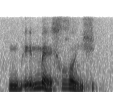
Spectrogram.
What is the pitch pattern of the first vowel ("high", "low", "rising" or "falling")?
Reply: rising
